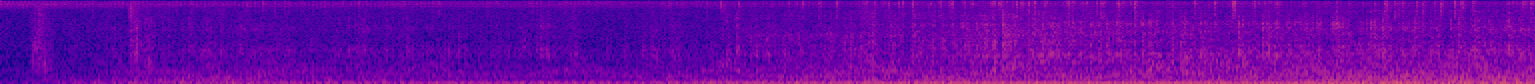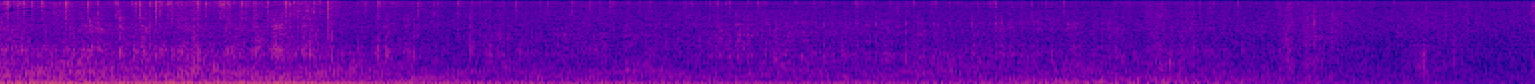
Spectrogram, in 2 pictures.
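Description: An energy beam fires with a loud, deep crackling roar.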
